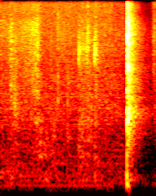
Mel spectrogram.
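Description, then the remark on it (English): One sharp hand clap rings out after a stretch of quiet background hiss, crisp and sudden, cutting off almost instantly with no echo trailing after it, in a dry room with foam panels on the walls. “You heard just the clap. No room sound.”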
